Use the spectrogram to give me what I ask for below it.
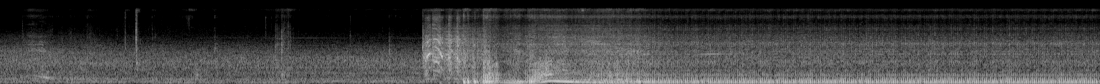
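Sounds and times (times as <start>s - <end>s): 
Yamaha motorcycle engine starting in cold weather: 4.2s - 10.9s.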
